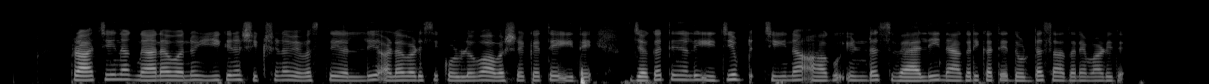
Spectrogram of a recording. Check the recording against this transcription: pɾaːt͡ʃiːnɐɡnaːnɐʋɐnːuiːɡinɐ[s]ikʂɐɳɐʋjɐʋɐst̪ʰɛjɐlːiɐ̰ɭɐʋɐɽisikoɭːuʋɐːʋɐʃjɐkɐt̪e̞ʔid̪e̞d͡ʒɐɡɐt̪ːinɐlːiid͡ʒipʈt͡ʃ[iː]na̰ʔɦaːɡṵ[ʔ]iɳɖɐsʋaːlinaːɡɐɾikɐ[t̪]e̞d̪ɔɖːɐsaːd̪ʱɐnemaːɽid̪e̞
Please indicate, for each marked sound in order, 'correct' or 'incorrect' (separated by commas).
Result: incorrect, correct, correct, correct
